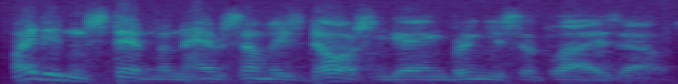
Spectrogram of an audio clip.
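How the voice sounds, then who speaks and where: Casting: kindly frontier miner, humble, homespun, lowish voice with a bright edge, vintage TV. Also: male voice, expressive, moderate pace, a little hiss or hum, rough recording. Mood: grateful, friendly. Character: grateful, kindly gold miner, friendly and humble. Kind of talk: 1950s television adventure acting.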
